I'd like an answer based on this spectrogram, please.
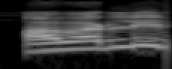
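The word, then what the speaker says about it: hourly: Next example है आवरली report, तो आवरली में एच साइलेंट है और इसका उच्चारण वोवेल की तरह हो रहा है, इसलिए आवरली रिपोर्ट के पहले एन आर्टिकल का प्रयोग किया गया है।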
